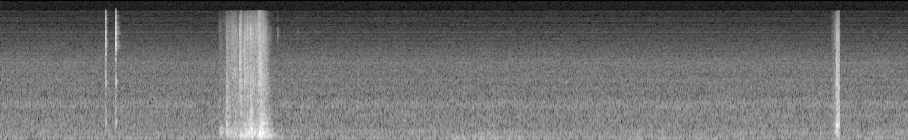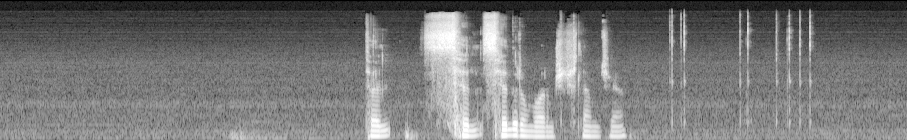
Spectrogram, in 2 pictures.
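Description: Short soft clicks sound as parts are picked and removed.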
